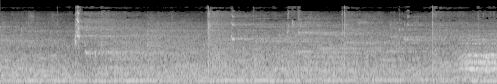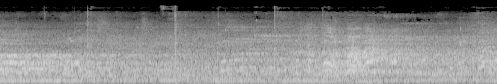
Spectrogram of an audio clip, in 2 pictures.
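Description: Voices of many players echo through a large indoor hall.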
